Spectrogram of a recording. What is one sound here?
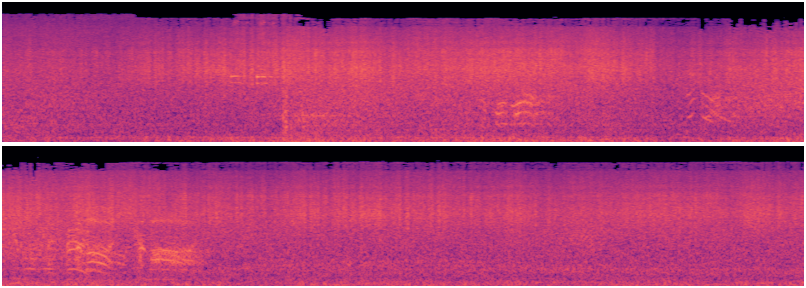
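Wind rushes steadily past during a fast glide.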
